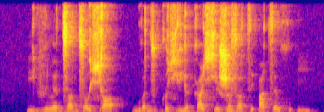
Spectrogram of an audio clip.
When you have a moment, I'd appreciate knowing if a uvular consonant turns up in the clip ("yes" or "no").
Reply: no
